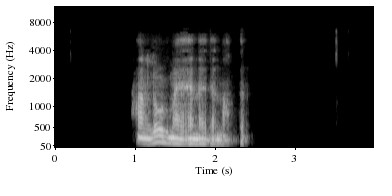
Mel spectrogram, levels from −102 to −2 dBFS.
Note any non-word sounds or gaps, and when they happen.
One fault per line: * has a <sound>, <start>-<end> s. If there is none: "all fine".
all fine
